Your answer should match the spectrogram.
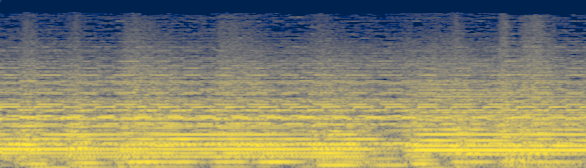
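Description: Instrumental introduction of an acoustic folk song, played before any singing: held chords over a bass line that steps from note to note.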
